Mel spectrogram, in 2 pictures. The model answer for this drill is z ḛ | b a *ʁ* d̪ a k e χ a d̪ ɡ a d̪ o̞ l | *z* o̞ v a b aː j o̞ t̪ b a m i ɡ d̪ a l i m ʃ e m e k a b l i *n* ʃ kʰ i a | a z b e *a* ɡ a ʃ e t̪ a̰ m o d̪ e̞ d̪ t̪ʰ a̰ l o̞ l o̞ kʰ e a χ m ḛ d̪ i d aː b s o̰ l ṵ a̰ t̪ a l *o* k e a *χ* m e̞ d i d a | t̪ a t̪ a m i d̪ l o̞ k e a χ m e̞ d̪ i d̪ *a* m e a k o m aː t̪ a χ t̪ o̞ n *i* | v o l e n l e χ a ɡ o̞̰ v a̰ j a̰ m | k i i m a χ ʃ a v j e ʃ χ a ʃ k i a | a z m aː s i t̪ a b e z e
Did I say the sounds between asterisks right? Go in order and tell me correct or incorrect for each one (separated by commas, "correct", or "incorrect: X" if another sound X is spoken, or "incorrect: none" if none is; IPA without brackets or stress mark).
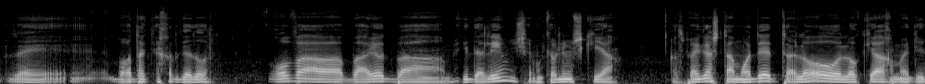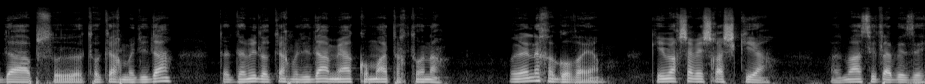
correct, incorrect: ʁ, incorrect: m, incorrect: e, correct, correct, correct, incorrect: a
